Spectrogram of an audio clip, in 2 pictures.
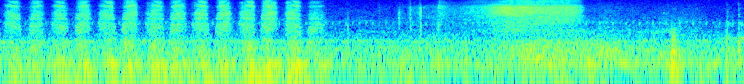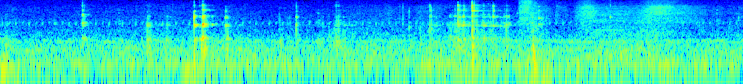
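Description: Fingers hold a red colored pencil and shade a drawn letter in rapid strokes on a large open sketchbook with a thick stack of white paper pages resting flat. A quick run of bright, rhythmic rubbing scratches opens the clip, followed by a brief soft hiss. Sparser scrapes and sharp little ticks of the pencil tip on the paper follow.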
